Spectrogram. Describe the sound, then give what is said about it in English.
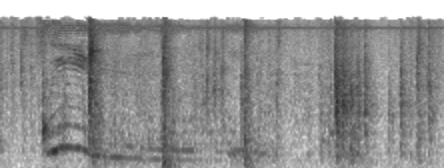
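A cupboard being closed at home, where tapes are kept, gives a few sharp knocks and thuds among a child's high voice and other talk. “You're closing up the cupboard.”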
